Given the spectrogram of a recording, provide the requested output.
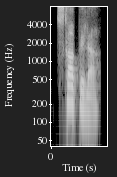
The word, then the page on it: scopula: Indian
